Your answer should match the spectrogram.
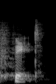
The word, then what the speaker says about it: Fiit: so it is fii T but you do pronounce it fit so fit is a fitness startup so we're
